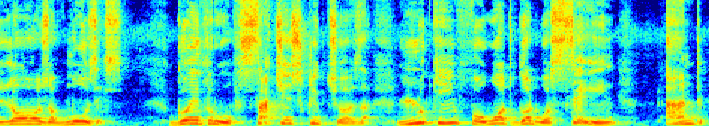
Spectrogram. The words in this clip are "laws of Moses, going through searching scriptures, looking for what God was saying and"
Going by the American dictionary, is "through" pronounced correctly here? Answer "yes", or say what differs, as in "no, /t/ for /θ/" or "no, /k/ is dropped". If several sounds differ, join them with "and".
yes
